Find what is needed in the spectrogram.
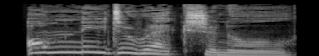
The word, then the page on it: omnidirectional: British English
